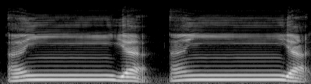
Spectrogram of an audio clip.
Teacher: এখানে ইয়া এসেছে, গুন্না সহ ইদগাম করতে হবে, অর্থাৎ আমরা আন ইয়া যুক্ত করে পড়ব আইয়া, কিন্তু এর প্রথম অংশে গুন্না করব, আই নাক থেকে গুন্না করে ইয়া বলার সময় গুন্না শেষ, আইয়া আইয়া এভাবে পড়বো।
